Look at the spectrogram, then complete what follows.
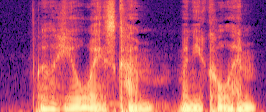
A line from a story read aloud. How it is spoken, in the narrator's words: she asked, almost in a whisper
